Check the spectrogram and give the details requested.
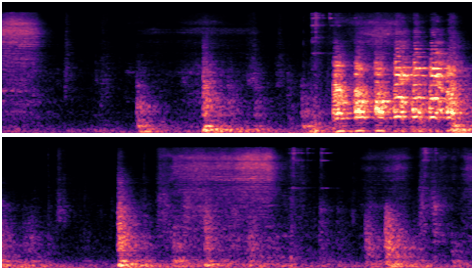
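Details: Barn geese objecting to a ferret playpen and trying to bite the ferrets through mesh; a brief cluster of hoarse honks midway, with quieter rustling and bumps around it.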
